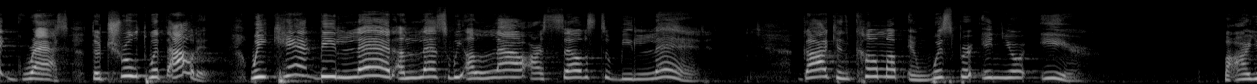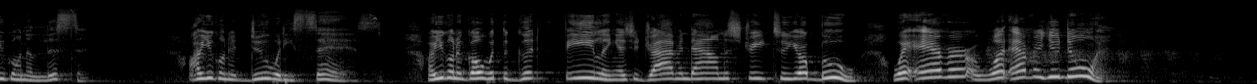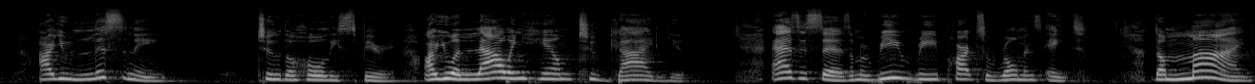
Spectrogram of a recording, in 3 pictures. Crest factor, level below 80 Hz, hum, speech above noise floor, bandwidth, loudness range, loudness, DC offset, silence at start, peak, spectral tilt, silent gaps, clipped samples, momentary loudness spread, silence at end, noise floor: 22 dB; -74 dBFS; none; 42 dB; 16 kHz; 9 LU; -28 LUFS; under 0.1%; 0 s; -6 dBFS; -4 dB/octave; none; under 0.1%; 14 LU; 0 s; -70 dBFS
